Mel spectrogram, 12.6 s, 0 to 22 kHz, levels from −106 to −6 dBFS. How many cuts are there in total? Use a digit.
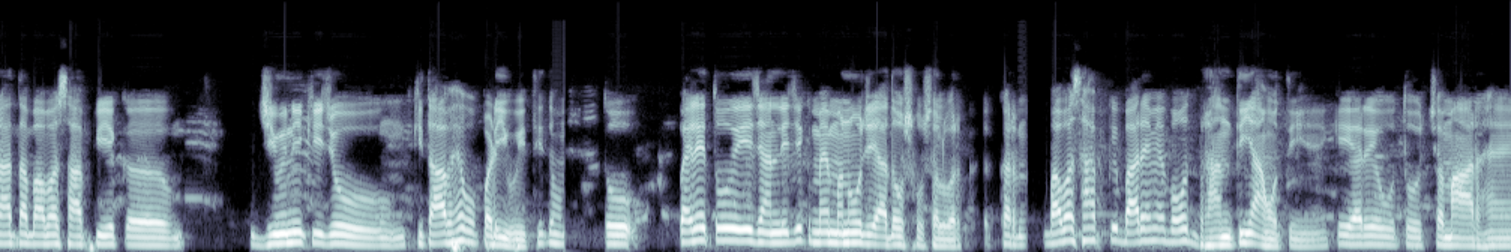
2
